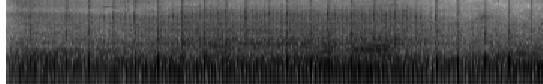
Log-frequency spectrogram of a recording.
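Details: Arancio two-stroke engine after an engine rebuild: a crisp, steady beat with even popping exhaust pulses and no rattles or misfires; running healthy.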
